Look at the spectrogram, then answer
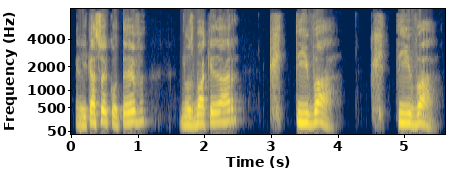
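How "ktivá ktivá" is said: ktivá: K straight into T, no vowel between; ktivá pronounced carefully. Shown as a demonstration. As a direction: say ktivá with the first letter silent, k-tivá. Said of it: "Ojo con esta pronunciación". (pronuncia ktivá con la primera letra muda, k-tivá)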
